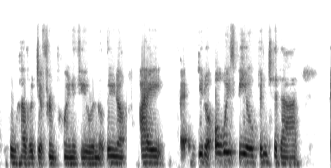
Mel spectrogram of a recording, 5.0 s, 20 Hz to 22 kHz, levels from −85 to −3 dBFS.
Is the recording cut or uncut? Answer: cut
